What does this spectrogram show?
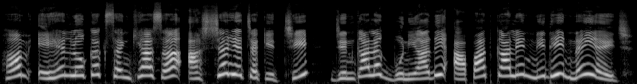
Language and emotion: Maithili, surprised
